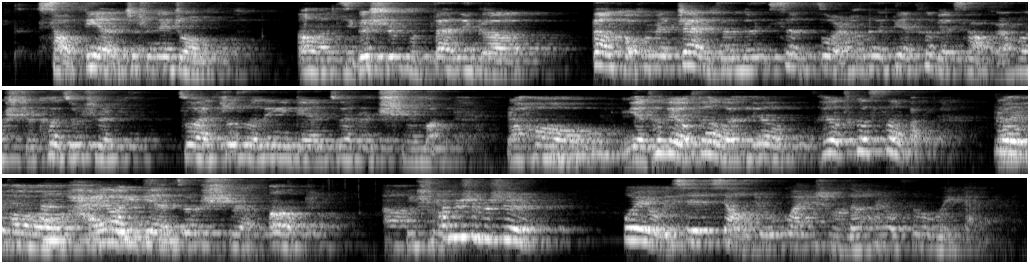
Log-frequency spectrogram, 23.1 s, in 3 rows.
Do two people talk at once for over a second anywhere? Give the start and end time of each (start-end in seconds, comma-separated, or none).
15.2-16.8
